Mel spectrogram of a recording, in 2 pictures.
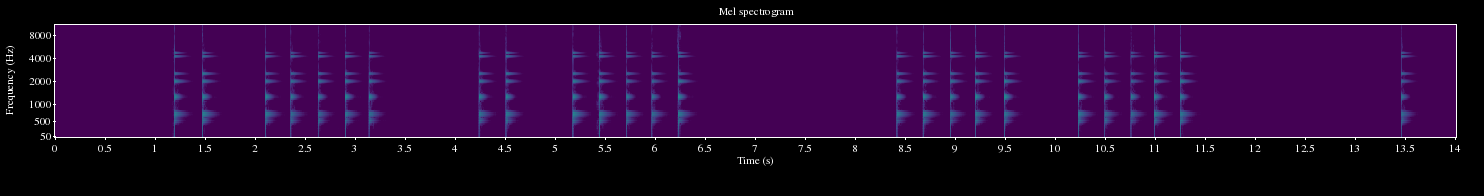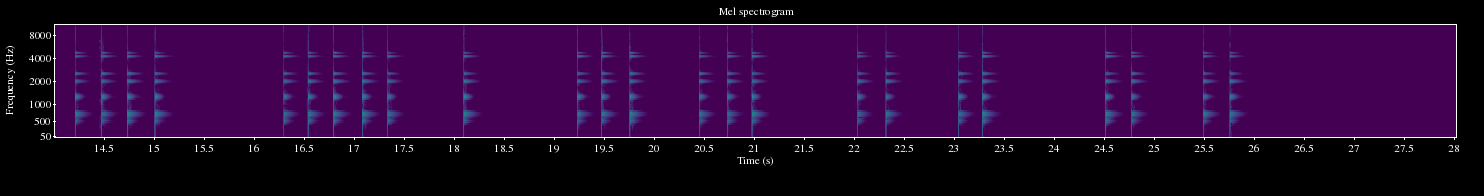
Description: Tap code, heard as taps on a metal pipe, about 4 knocks a second. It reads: JJ Z DVNGG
